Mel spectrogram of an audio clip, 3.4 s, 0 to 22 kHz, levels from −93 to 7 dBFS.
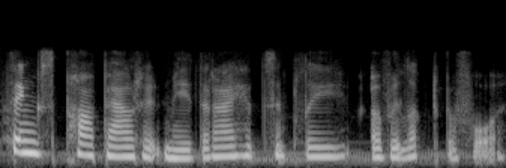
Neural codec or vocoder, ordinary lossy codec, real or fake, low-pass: none; Opus, 24 kbps; real; 7.2 kHz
